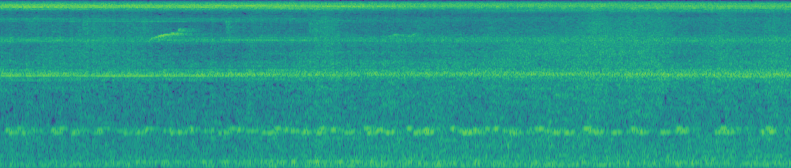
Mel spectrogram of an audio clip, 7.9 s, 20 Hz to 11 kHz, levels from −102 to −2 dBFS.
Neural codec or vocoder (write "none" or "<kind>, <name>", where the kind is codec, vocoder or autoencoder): none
